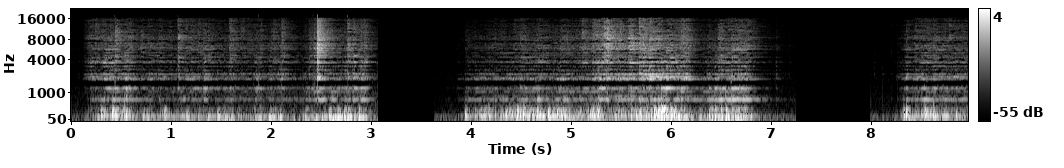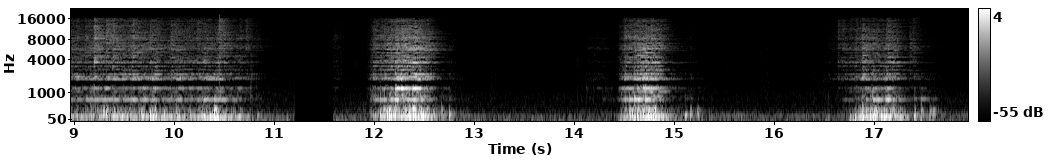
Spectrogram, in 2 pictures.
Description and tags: Pipe Drag 01
Heavy steel pipe dragged along the concrete.
Rode M3 > Marantz PMD661.
drag, dragging, grit, gritty, heavy, sarcophagus, scrape, slide, sliding, tomb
